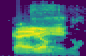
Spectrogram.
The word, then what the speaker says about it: Gallego: But talking about how, while kudos to Gallego, is that how you pronounce it? Because I said it wrong last time. Gallego.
